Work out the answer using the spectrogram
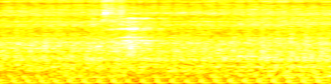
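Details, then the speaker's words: Honda Beat FI scooter after replacing kick-start parts and starter with rough noise: electric start is smooth, small single-cylinder putts at a quick, even beat with no knocks or misses; normal running. "Nah dan mesinnya halus ya starternya halus di sini ulang lagi oke"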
